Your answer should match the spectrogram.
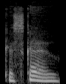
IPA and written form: ˈkuːzkoʊ (Cusco)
